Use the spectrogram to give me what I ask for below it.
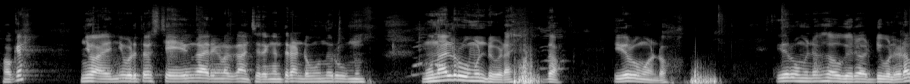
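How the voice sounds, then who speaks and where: A man's voice: medium pitch, darkish tone, no echo. Casual Malayali man vlogging, mixing in English. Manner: mixes English words into Malayalam, chatty, addressing viewers and companions. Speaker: vlog host. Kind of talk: casual walking-tour vlog.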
